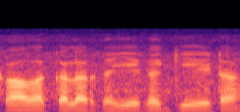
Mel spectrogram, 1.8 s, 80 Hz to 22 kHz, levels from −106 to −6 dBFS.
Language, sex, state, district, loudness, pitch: Garhwali, male, Uttarakhand, Tehri Garhwal, -21 LUFS, 85 Hz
